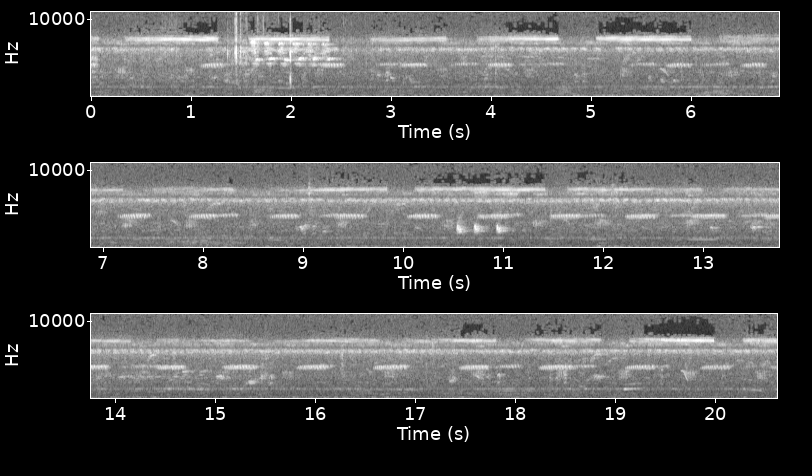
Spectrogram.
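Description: Faint insects chirping in a steady, even rhythm of about two pulses a second, with a higher trill pulsing alongside.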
